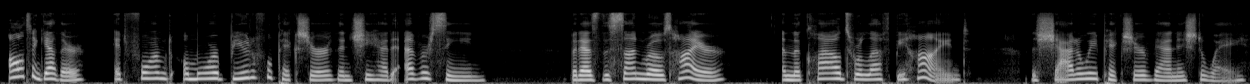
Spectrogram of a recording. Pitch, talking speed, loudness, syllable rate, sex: 230 Hz, 140 wpm, -20 LUFS, 4.8 syllables/s, female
